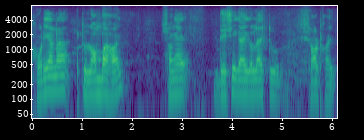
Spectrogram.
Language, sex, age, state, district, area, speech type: Bengali, male, 60+, West Bengal, Murshidabad, rural, spontaneous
